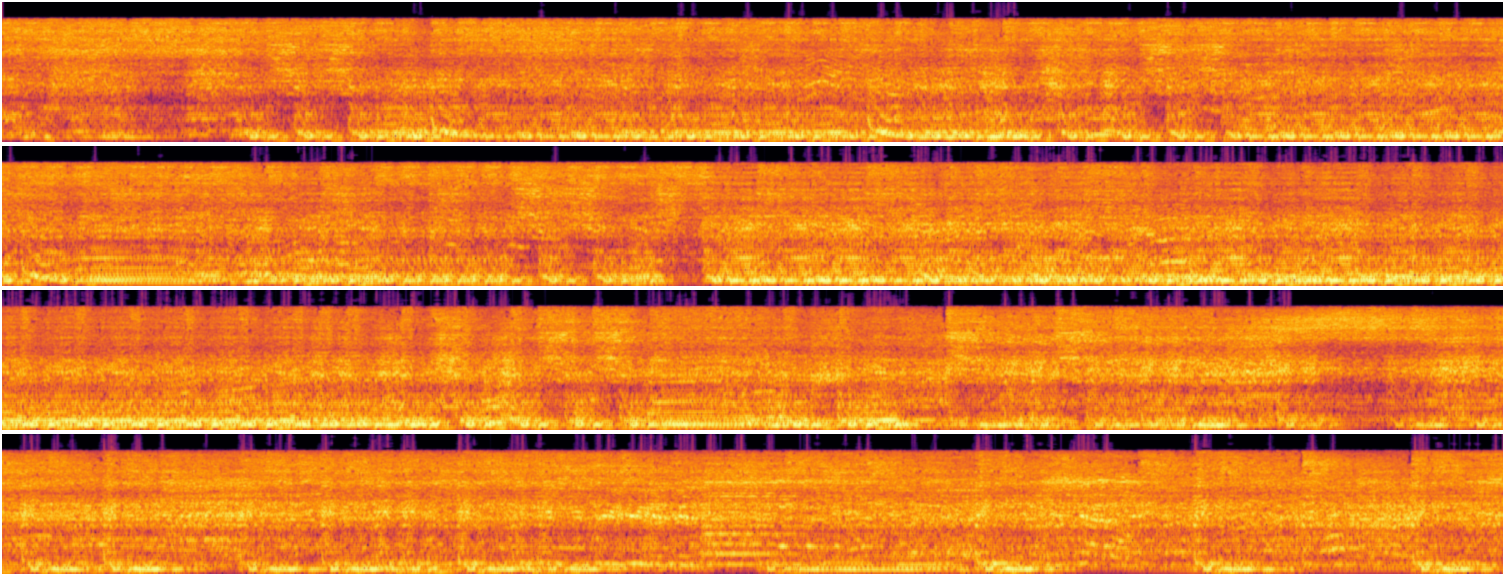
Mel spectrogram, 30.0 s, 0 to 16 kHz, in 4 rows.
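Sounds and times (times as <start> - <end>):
hardcore electronic dance music: 0.0 - 30.0.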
